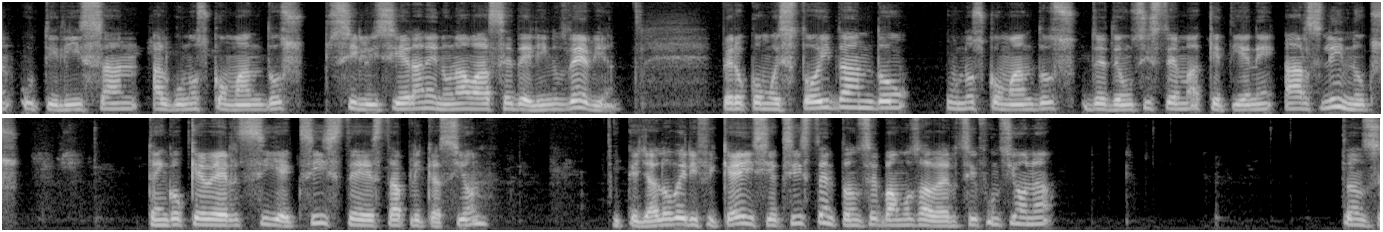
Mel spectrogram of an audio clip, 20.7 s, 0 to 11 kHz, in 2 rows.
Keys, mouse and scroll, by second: 3.1-3.7 scroll down 1, 10.8-12.9 drag, 18.9-20.5 drag, 20.5-20.6 typing.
